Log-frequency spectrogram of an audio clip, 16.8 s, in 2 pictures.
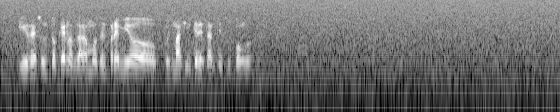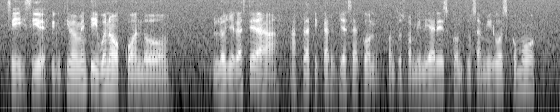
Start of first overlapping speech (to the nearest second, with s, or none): none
